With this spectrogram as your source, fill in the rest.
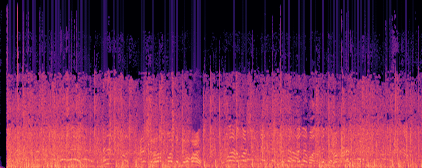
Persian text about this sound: نیروهای امنیتی در نهایت با تیراندازی هوایی توانستند معترضان را وادار به عقب نشینی کنند.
